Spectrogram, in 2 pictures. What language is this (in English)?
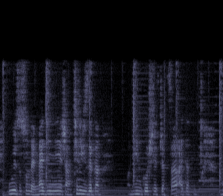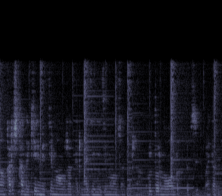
Kazakh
